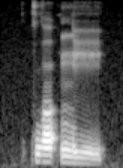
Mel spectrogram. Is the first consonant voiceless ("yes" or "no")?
yes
